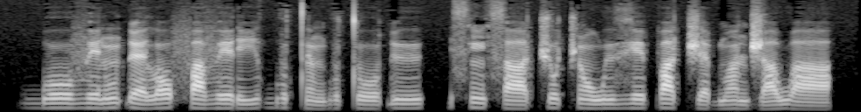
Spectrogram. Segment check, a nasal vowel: present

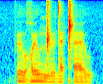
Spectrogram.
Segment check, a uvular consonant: present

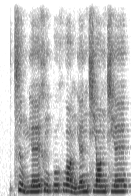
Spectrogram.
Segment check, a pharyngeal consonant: absent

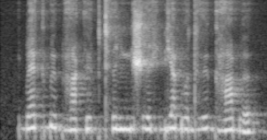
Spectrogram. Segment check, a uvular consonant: absent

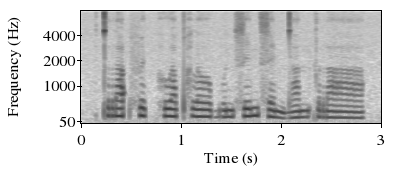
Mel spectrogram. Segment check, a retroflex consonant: absent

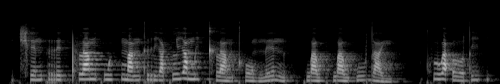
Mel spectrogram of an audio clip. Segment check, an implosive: absent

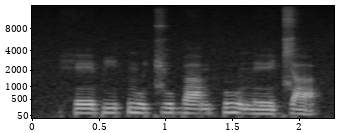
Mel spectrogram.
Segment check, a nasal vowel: absent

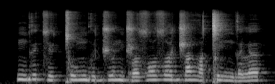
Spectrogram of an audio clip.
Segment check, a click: present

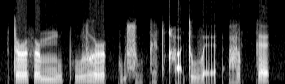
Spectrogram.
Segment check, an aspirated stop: present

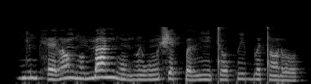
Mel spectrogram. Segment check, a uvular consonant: absent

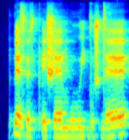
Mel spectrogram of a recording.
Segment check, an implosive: present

